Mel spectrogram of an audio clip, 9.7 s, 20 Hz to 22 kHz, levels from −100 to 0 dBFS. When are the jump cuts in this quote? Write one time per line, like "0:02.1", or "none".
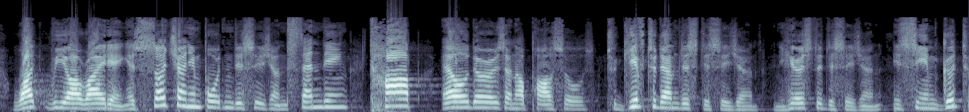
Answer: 0:02.9
0:03.6
0:06.0
0:07.6

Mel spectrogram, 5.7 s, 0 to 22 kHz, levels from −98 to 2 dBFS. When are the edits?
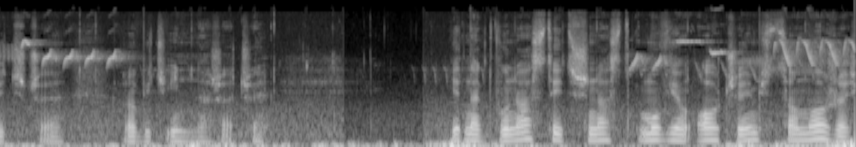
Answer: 0:04.2

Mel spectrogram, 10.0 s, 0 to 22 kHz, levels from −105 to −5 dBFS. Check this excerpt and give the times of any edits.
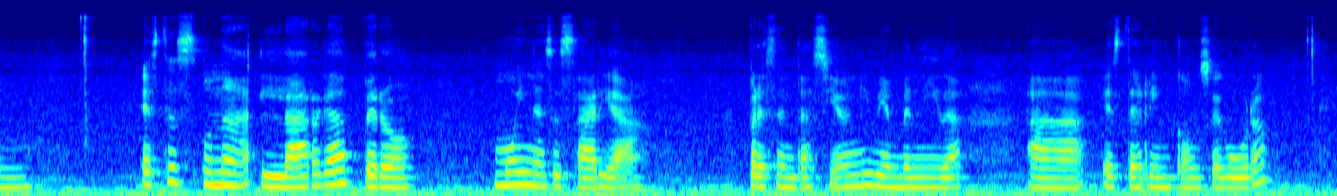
none

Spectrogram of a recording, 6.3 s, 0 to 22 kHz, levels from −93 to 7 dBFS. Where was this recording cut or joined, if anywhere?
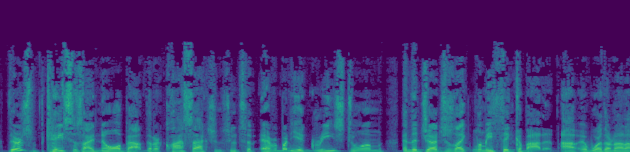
0:03.9

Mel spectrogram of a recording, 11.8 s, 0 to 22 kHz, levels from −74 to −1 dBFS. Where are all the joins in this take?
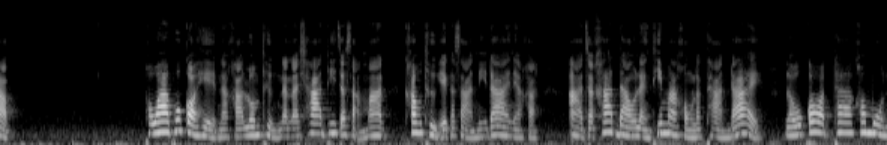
none

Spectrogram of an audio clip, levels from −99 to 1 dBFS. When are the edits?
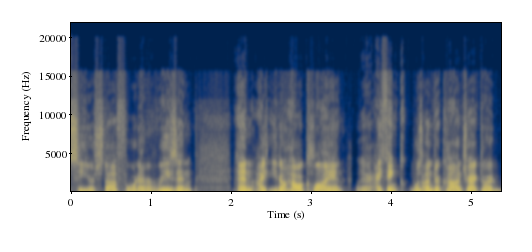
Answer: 0:02.4
0:03.5
0:04.4

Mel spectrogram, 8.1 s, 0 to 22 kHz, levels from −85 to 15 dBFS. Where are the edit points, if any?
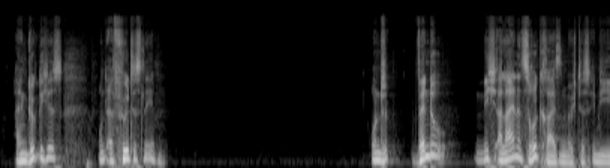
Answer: none

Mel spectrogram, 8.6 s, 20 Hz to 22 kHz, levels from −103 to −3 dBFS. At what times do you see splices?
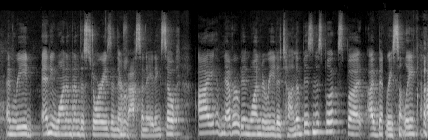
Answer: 0:01.4
0:04.8
0:07.6

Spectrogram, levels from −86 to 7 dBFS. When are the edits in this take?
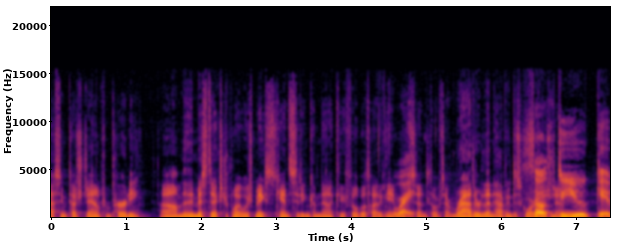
0:01.3
0:03.0

